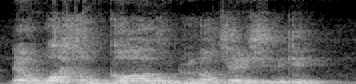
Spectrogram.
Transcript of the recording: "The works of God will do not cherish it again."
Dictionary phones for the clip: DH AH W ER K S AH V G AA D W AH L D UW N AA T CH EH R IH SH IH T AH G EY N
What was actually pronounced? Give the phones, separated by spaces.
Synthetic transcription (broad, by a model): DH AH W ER S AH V G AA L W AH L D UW N AA T CH EH R IH SH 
